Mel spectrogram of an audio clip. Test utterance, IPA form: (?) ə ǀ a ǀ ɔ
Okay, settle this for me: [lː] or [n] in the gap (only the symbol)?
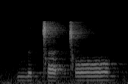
n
